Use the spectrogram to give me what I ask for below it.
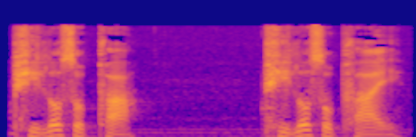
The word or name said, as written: philosopha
